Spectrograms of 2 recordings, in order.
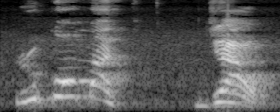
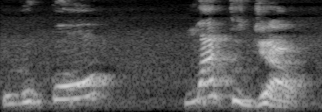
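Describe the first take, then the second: First: The pause comes right after 'mat'. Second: The pause comes right after 'ruko'.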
